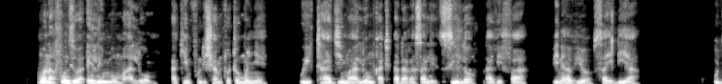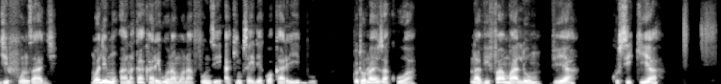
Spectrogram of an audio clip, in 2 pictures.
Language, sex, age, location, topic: Swahili, male, 18-24, Nairobi, education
